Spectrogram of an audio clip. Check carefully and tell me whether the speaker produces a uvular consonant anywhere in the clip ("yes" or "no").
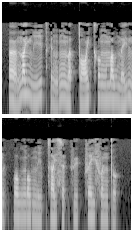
no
